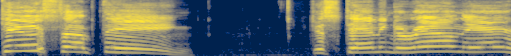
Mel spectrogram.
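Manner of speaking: play-acted very high, teasing, taunting shout. Doing the impression again, taunting people standing around: imitating her yelling taunt. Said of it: "That's my impression".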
